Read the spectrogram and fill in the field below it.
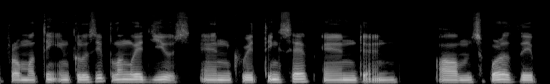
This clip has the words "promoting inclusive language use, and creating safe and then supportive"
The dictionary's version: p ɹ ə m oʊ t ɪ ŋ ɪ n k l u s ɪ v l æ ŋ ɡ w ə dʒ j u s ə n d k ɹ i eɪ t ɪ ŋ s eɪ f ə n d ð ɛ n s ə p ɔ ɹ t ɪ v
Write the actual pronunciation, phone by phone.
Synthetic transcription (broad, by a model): p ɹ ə m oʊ t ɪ ŋ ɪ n k l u s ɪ f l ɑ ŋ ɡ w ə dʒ j u s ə n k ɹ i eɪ t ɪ ŋ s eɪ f ə n d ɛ n s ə p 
